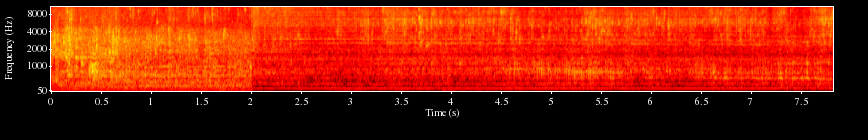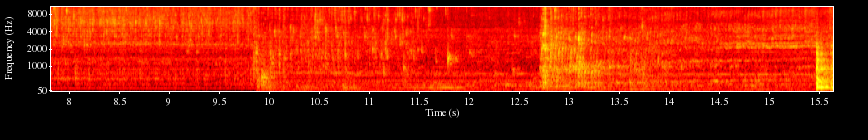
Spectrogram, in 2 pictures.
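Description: Cold water pouring from a plastic bucket through a plastic funnel into a glass carboy, splashing and gurgling steadily. The middle of the pour is sped up, and near the end the funnel drains.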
